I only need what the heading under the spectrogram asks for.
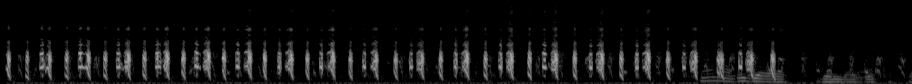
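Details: Female chukar, a hunting bird called keklik or chakor, giving a fast run of harsh, clucking notes, about four a second and steady for seven seconds, then slowing into a few lower, rougher, drawn notes at the end.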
